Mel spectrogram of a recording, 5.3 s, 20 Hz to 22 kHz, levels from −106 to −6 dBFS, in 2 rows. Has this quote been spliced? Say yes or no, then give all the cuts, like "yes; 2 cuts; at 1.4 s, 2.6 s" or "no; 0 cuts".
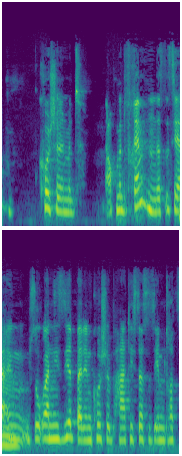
no; 0 cuts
